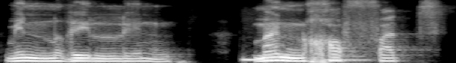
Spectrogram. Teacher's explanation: Man amana, nun matinya jelas. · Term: idhar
